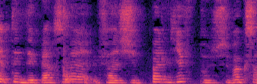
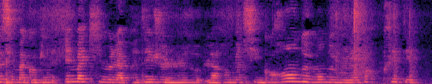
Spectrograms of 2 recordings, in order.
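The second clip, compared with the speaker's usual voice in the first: ordinary talk, nothing marked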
